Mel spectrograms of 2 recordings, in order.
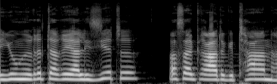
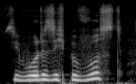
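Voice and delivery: ordinary delivery, nothing marked

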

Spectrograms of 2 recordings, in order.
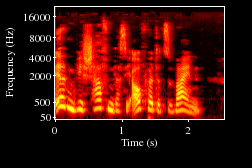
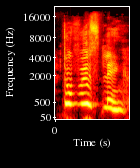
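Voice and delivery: shrieked insult, much higher and louder; scolding shriek; 13 semitones higher, 11 dB louder, slower than usual. Acted. Lucy shrieking at Natsu who caught her half-naked. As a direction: shriek it at him in outrage. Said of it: "schimpfte sie".

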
